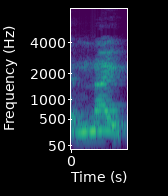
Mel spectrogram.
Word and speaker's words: night: परंतु जब रोमन का प्रभाव आया इंग्लैंड के ऊपर तो GH साइलेंट हो गया। तो यह पढ़ा जाए पहले, अब GH का उच्चारण पहले होता था तो बाद में नाइट कर दिया गया, MIGH माइट कर दिया गया, ऐसे करके।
